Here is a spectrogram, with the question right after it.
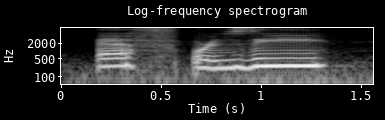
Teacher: there's air coming out of your mouth but it's coming out turbulently like hissing or buzzing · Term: fricative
